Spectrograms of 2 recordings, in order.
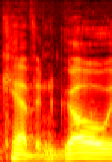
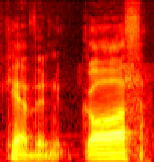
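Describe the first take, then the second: First: The surname ends in a vowel sound. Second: The surname ends with an f sound. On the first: The speaker calls it wrong. "we have been mispronouncing on Friday the name" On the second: The speaker calls it right. "His name is Kevin Goff"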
